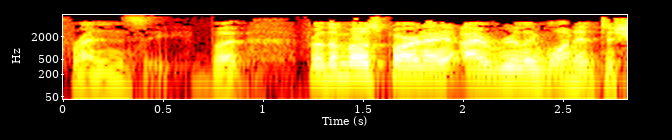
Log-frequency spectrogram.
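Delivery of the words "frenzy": "frenzy" with the weight on "fren"; stress on first syllable. Shown as a demonstration. Teacher modeling the word, stress on "fren". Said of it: "The stress is on that first syllable".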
